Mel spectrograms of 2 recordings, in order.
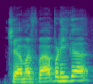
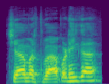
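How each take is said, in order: No difference in how they are said.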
